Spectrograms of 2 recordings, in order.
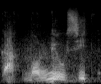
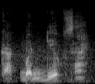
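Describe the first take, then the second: First: It is pronounced with Vietnamese-style sounds. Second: It is pronounced with English-style sounds. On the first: "Chúng ta đọc tiếng Việt như vậy" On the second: "còn tiếng Anh đọc là"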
